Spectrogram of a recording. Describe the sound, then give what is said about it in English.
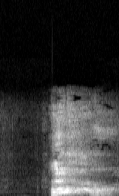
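A single sharp, loud sneeze bursts out of near silence, with a breathy, spray-like tail that fades over about half a second. “Bless you. Thank you.”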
